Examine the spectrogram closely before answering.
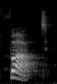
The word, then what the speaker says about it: FUCT: And the mark was FUCT, commonly pronounced FUCT.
